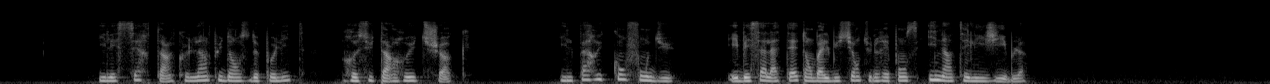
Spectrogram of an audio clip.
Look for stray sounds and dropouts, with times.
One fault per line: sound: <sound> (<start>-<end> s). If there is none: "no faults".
no faults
